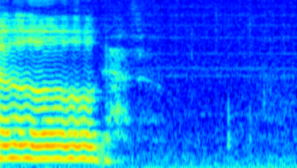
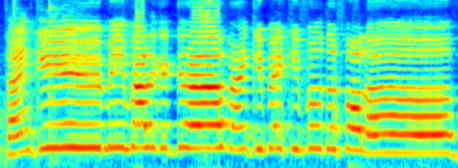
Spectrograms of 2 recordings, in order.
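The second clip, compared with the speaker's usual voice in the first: much higher, louder sing-song thanks; excited thanks; 10 semitones higher, 12 dB louder than usual. Real, not acted. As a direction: gush thanks to the follower. Streamer thanking a follower.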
